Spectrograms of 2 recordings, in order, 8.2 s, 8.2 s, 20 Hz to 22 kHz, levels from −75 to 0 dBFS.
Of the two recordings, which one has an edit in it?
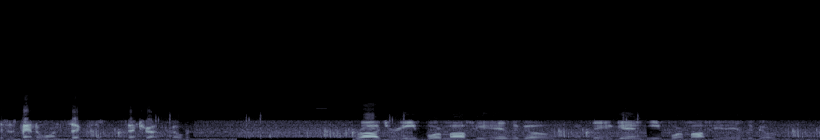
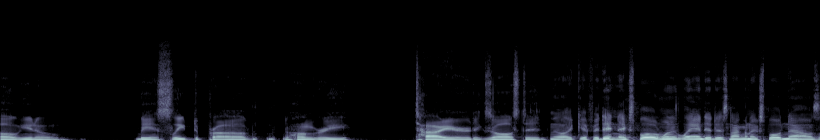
second; 1 cut; at 5.4 s

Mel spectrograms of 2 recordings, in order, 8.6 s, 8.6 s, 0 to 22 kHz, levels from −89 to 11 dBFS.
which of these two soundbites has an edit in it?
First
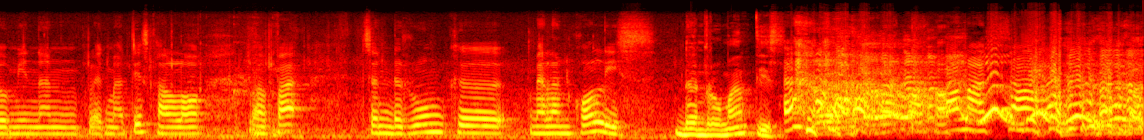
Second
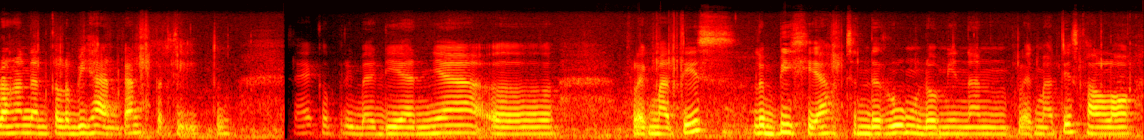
second; 1 cut; at 2.3 s

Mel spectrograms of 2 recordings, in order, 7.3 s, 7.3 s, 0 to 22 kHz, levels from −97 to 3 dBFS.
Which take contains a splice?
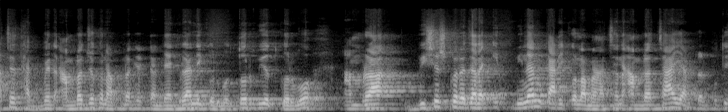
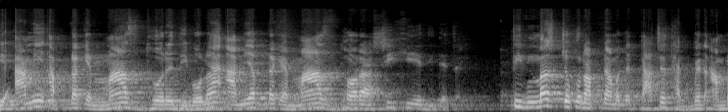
second; 1 cut; at 4.9 s

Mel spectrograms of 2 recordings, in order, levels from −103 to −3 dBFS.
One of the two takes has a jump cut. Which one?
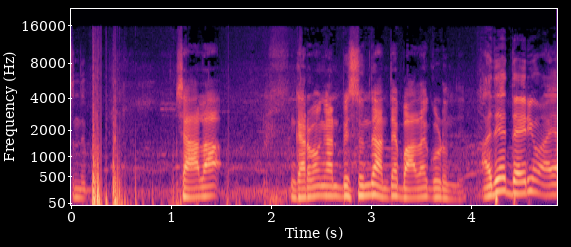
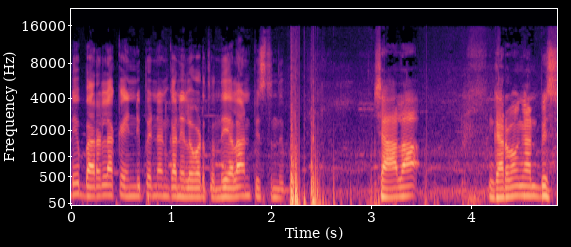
first; 1 cut; at 3.9 s

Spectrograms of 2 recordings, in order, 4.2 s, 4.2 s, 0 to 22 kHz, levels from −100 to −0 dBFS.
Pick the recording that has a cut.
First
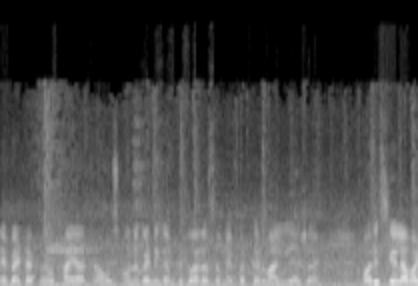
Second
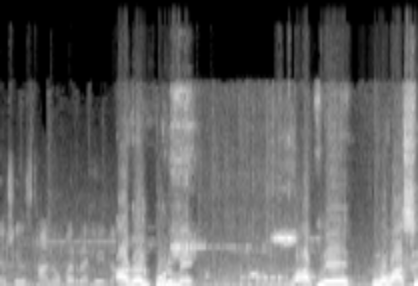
second; 1 cut; at 1.1 s

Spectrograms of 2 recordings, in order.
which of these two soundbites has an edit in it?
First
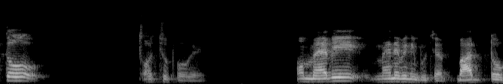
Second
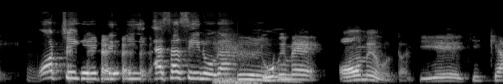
second; 1 cut; at 2.3 s

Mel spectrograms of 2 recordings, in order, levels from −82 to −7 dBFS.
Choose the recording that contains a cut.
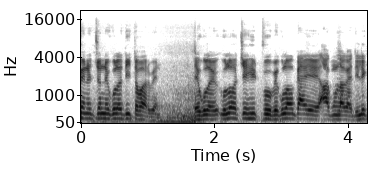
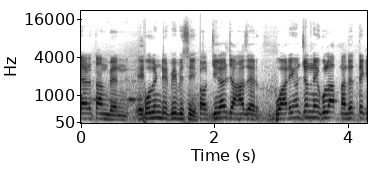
second; 2 cuts; at 0.9 s, 1.8 s

